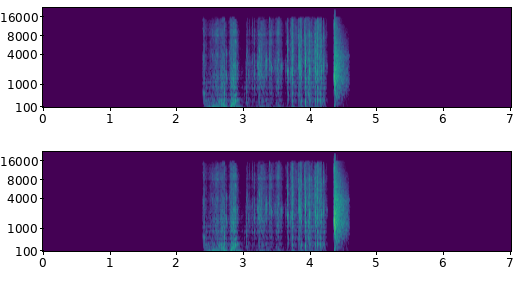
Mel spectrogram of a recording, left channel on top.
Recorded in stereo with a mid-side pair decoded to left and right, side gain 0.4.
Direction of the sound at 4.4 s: 35° right.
